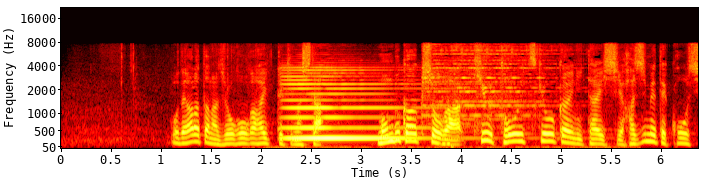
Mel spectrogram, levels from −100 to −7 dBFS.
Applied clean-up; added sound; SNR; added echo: none; Bowed string instrument; -4 dB; none.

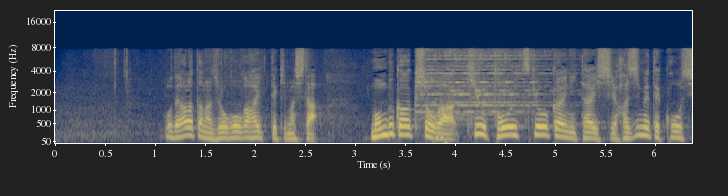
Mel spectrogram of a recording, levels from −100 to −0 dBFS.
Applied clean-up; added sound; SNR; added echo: none; none; none; none.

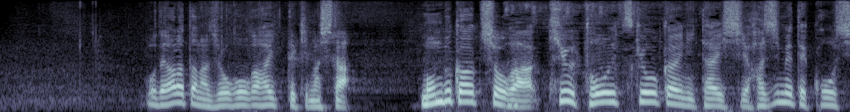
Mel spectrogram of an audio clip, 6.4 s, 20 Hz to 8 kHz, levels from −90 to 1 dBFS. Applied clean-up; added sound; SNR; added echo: neural mask model Resemble Enhance denoiser.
